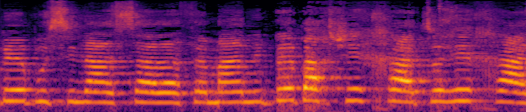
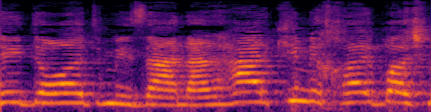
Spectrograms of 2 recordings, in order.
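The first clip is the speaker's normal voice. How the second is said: ordinary delivery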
